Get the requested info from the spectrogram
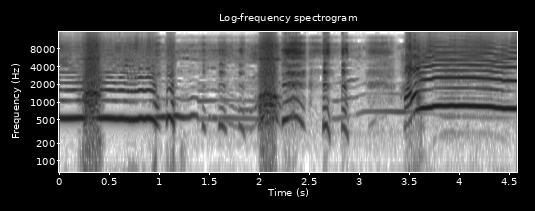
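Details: Two pet puppies howling along with their owner: short broken howls mixed with sharp yelps and choppy yips, ending in a rising, sustained howl.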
